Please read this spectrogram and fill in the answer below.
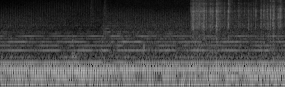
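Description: Background music with steady sustained tones. About three seconds in, a hissing sizzle with crackles starts as water dripped onto a burning candle wick puts the flame out.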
